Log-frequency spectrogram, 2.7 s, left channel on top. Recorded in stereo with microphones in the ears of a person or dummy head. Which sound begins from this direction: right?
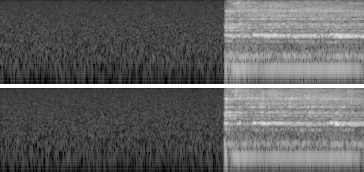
Dripping, at 1.7 s.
